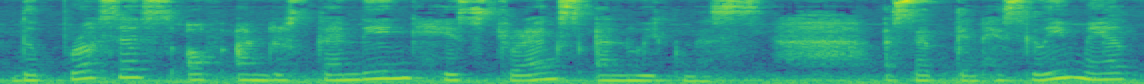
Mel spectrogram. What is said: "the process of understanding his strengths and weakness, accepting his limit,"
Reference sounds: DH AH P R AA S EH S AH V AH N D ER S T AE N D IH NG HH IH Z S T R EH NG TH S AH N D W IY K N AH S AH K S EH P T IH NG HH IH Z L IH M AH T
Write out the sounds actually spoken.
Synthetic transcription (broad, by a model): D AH P R AA S EH S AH F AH N D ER S T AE N D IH NG HH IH S T R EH NG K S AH N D W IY K N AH S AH S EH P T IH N HH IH S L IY M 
